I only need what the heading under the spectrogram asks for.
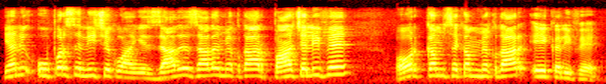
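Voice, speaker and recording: A man teaching an online Quran recitation class, patiently explaining how each letter is sounded and chanting verses slowly with long drawn vowels. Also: high voice, animated, muffled recording. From India. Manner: patient step-by-step explaining, checks "ٹھیک ہے؟".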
